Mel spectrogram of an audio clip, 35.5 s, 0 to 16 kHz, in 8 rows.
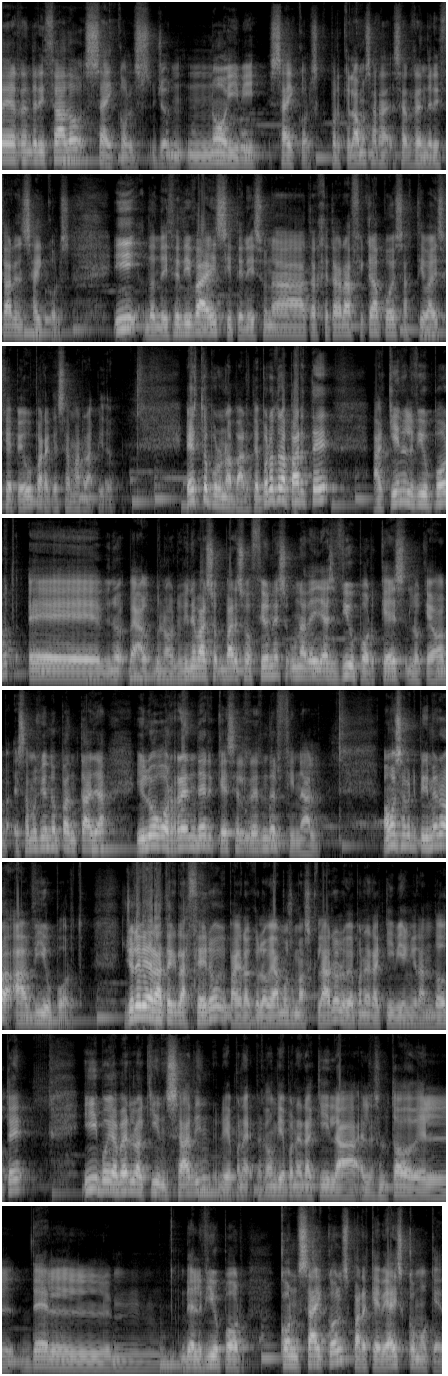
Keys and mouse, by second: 1.1-3.3 drag, 24.2 KP_0, 28.4 click.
